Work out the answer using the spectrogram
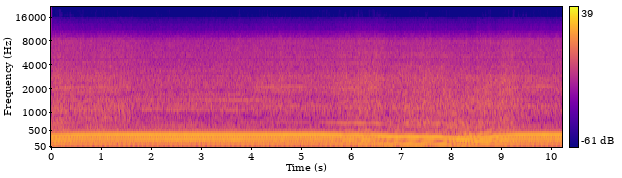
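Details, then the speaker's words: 1986 Scat hovercraft two-stroke on 50:1 oil mix; steady drone suddenly sags in pitch, nearly dies, then struggles back, as if locking up; owner suspects not enough lubrication. "that doesn't sound good it doesn't sound good what happened it sounds like the engine's locking up"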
